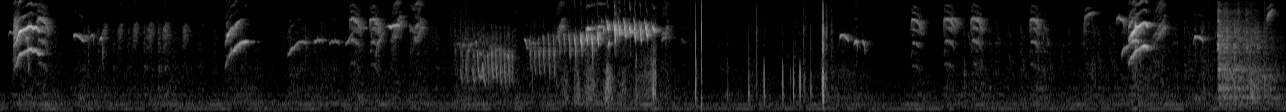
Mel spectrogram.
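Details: Canary kept as a pet, giving scattered high chirps, sweeping whistled notes and short buzzy bursts, with several loud clicks and knocks in between and a steady low hum throughout.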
